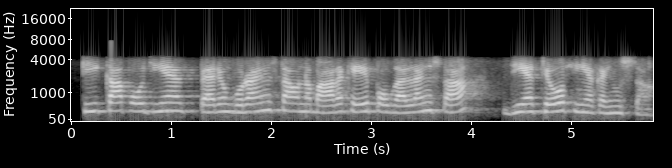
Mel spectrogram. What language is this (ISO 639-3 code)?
snd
